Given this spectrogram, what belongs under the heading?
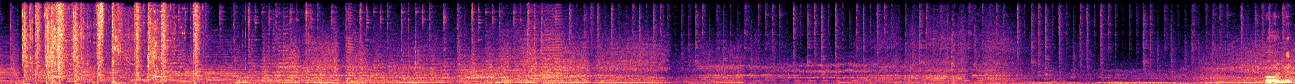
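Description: A car drifts in BeamNG.drive, giving long sliding tire squeals that rise and bend in pitch over a continuous engine drone, with sharp impact bursts early on.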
